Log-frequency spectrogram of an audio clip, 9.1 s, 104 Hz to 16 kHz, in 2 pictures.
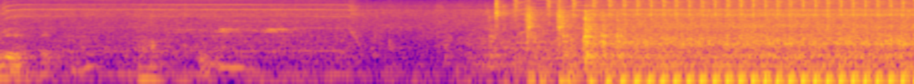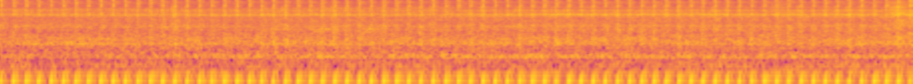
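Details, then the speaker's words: Honda Vario Techno 125/150 scooter after a cam chain rattle repair by replacing the tensioner under the throttle body: it starts and settles into an even idle thump with no top-end rattle, though the engine feels less punchy. "masalah bunyi ini sudah sembuh tapi motornya memang kurang jos ya suaranya seperti ini suaranya hilang ya"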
